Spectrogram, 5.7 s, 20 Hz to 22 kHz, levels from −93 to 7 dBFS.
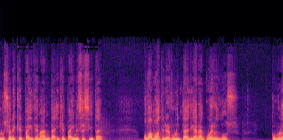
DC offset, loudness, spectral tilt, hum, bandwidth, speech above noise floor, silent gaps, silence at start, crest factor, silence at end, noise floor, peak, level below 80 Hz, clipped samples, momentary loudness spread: under 0.1%; -17 LUFS; -6 dB/octave; none; 14.5 kHz; 39 dB; none; 0 s; 12 dB; 0 s; -55 dBFS; -4 dBFS; -46 dBFS; under 0.1%; 9 LU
